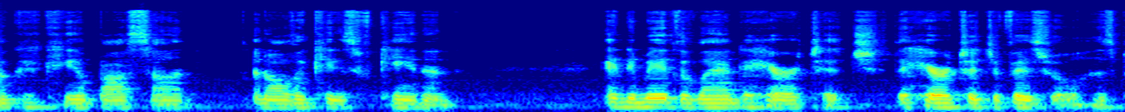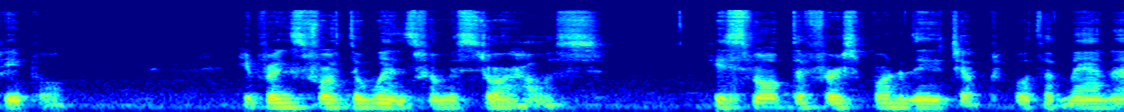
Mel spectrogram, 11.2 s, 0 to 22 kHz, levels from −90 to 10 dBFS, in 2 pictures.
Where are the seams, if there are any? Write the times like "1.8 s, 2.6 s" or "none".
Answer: 6.6 s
